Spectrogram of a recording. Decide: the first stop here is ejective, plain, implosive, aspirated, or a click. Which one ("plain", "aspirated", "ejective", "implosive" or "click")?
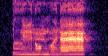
plain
